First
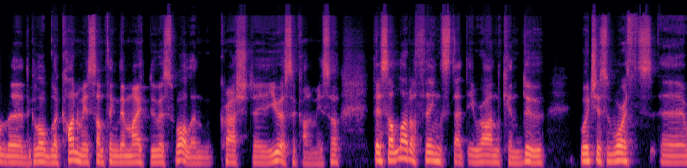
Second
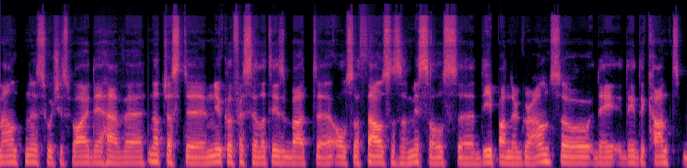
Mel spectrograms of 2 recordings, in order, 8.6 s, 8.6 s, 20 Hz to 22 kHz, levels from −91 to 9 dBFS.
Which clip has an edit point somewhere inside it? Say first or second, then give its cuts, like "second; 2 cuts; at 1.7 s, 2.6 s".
second; 1 cut; at 1.8 s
